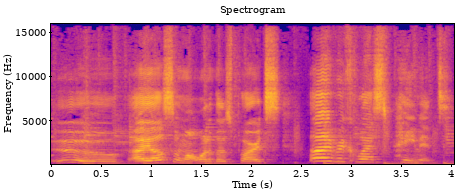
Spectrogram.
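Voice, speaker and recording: A woman's voice: on the high side, expressive, a little slow, bright, forceful tone, soft background music. A woman voicing a tipsy, teasing young woman in a comic dub, playful and wheedling.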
